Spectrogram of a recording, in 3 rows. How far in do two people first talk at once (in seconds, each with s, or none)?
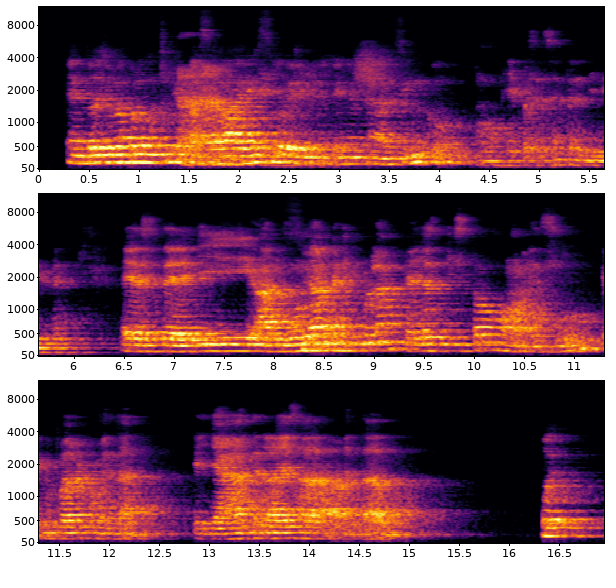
1.4 s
